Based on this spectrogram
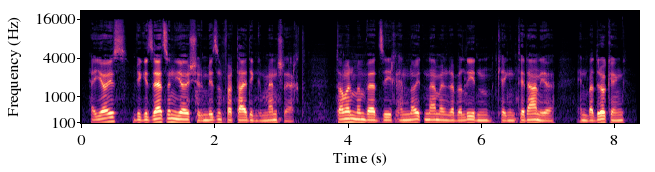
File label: Yiddish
